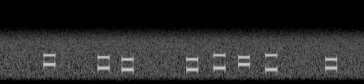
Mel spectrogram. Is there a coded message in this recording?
Yes: DTMF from 0.4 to 3.4 s, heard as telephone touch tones, dialled by hand, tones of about 110 ms. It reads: # 51 1603 4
